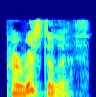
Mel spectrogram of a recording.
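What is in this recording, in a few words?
"peristalith", British English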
